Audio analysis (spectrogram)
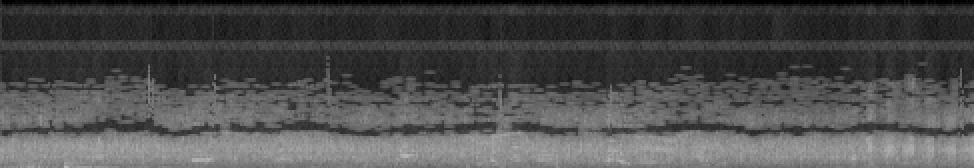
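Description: An audience applauds steadily for about ten seconds, dense overlapping clapping at an even, fairly loud level, with a low steady hum running underneath.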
